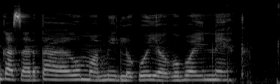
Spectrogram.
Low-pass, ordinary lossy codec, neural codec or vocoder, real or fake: none; none; none; real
